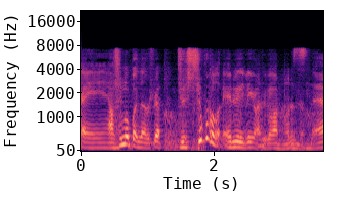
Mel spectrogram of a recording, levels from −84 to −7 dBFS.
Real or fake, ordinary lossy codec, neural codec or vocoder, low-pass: fake; none; codec, 16 kHz, 1 kbps, FunCodec, trained on LibriTTS, 50 frames a second; 7.2 kHz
